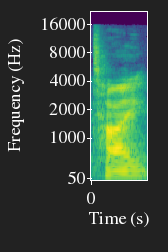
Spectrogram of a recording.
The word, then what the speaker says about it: Thai: Thai, or is it Dai?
